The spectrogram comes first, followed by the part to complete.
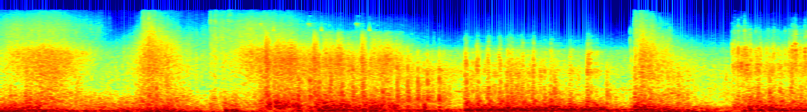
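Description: Battle sounds: explosions and gunfire over a continuous low rumble, with a sharp blast about eight seconds in.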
